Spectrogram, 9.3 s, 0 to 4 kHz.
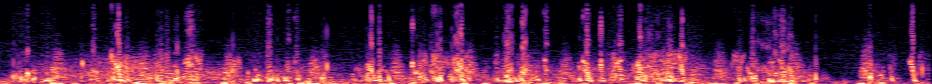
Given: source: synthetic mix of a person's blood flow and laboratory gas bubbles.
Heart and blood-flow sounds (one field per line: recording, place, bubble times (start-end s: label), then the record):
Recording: Doppler ultrasound of blood flow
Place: subclavian vein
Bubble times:
0.00-0.04 s: bubbles
0.12-0.63 s: bubbles
0.83-1.40 s: bubbles
1.50-2.11 s: bubbles
2.30-3.07 s: bubbles
3.21-3.35 s: bubbles
3.53-3.97 s: bubbles
4.12-4.80 s: bubbles
4.96-5.56 s: bubbles
5.77-6.30 s: bubbles
6.35-6.92 s: bubbles
7.34-8.25 s: bubbles
8.70-8.85 s: bubbles
8.91-9.01 s: bubbles
9.10-9.30 s: bubbles
From the record:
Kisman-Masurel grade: 343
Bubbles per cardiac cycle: rolling drumbeat, 9 or more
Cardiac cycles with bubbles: 100%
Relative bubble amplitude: loud (0.450 to 0.775)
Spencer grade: 3 (all of the cardiac periods contain showers or single bubble signals, but not dominating or overriding the cardiac motion signals)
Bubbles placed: anywhere in the cardiac cycle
